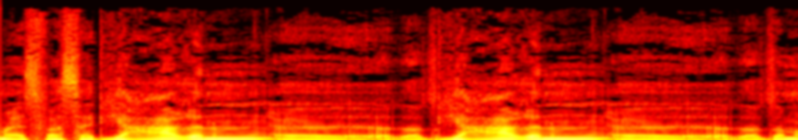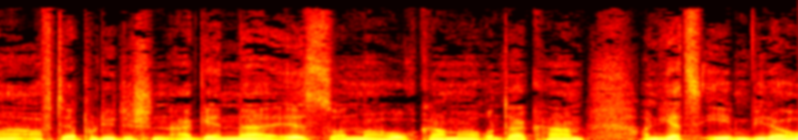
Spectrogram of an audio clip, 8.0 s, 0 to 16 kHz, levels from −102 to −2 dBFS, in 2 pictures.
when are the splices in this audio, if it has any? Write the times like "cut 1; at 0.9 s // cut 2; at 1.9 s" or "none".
cut 1; at 2.2 s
